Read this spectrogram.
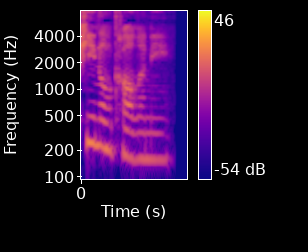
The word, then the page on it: penal colony: American English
